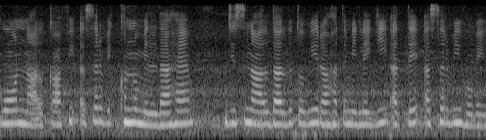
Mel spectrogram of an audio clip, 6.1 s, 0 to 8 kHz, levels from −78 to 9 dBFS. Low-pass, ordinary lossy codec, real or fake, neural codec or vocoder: 7.2 kHz; none; real; none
